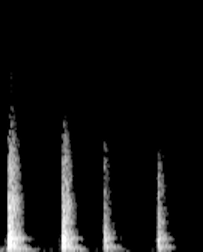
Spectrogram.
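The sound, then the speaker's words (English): Four pistol shots ring out at a wharf, sharp isolated cracks spaced roughly evenly apart, the first two louder and the last two somewhat softer, with silence between them. “What's that? Aye, Sue. There's trouble brewing. Those were pistol shots.”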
